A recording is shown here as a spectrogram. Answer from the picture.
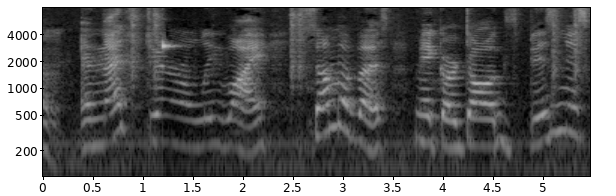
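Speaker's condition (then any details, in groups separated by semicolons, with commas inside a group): Cerebral palsy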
